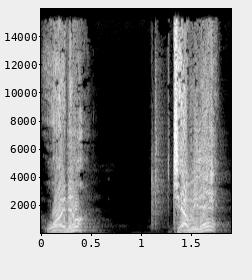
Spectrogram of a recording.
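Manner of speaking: high, protesting character voice; wheedling visitor protesting. Acted. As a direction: pitch climbing into quick pleading.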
